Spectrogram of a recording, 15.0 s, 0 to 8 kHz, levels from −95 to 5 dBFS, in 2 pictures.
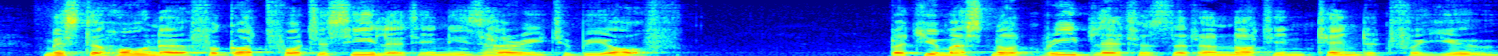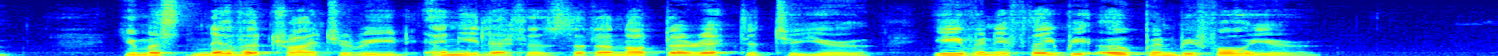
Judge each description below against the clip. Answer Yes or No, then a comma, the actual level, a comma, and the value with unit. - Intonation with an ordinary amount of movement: No, wide, 7.9 semitones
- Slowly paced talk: No, average, 190 wpm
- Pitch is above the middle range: No, medium, 140 Hz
